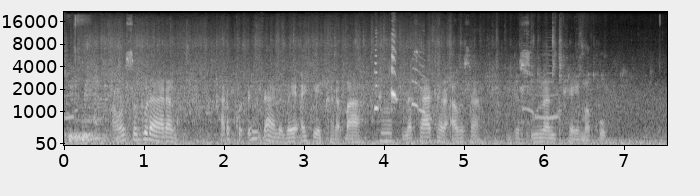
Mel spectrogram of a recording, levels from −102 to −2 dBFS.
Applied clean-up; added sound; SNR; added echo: none; Toilet flush / Water + Bird; 0 dB; none.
